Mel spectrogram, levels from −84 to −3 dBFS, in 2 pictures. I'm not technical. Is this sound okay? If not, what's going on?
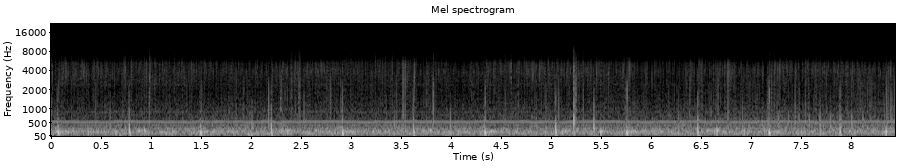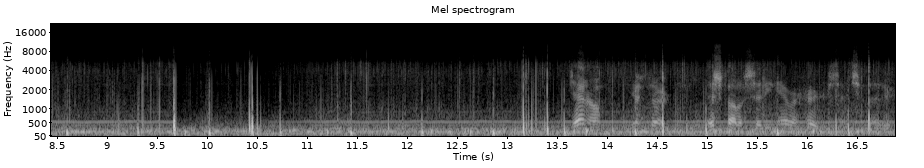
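Yes, this sound is okay, with nothing going wrong anywhere in the clip. There are no dropouts, glitches or other technical problems to point to at any moment.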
